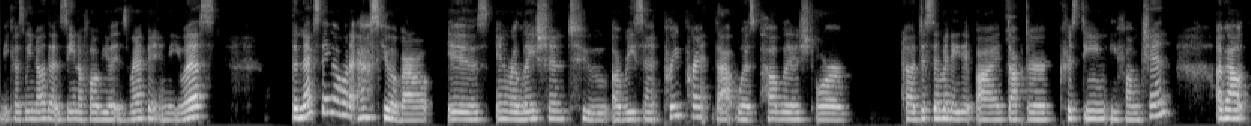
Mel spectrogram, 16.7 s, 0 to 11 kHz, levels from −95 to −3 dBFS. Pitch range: 185-230 Hz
